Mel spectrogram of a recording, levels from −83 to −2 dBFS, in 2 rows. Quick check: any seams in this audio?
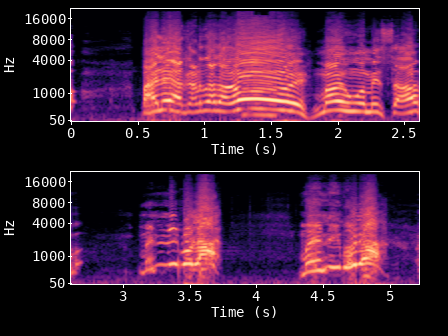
no; 0 cuts

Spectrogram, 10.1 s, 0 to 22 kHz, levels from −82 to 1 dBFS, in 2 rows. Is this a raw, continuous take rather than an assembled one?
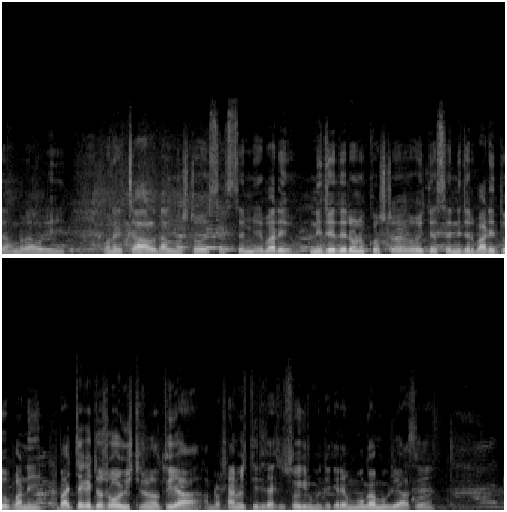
no; 2 cuts; at 3.0 s, 5.5 s

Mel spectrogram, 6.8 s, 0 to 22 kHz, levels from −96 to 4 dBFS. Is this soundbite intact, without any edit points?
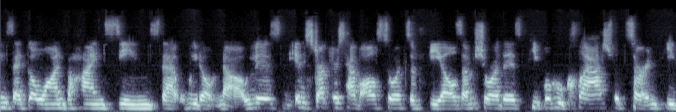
no; 1 cut; at 2.5 s

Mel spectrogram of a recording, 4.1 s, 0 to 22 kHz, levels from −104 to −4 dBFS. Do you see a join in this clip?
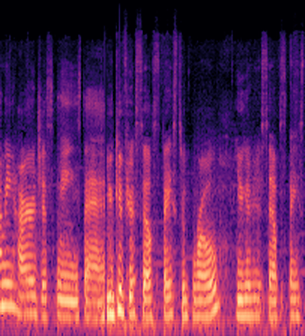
yes; 1 cut; at 1.3 s

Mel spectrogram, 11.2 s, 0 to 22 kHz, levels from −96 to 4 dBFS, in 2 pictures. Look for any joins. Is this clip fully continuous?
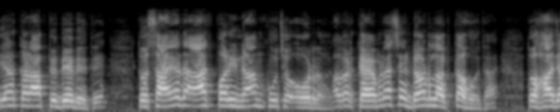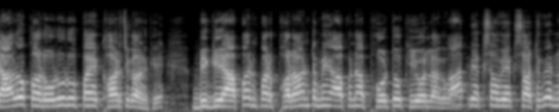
no; 2 cuts; at 3.4 s, 10.2 s

